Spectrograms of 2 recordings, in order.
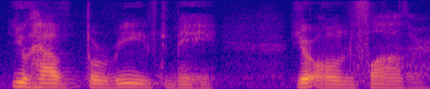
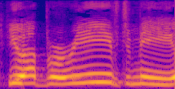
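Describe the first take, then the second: First: Soft, hushed echo of "You have bereaved me"; quiet repeat. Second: Louder, higher anguished cry on "You have bereaved me"; crying out a lament. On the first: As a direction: let it fall almost to a murmur. Quiet echo of Jacob's lament. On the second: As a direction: wail it out as the grieving father Jacob. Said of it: "he cried out a lamentation". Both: Acted.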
